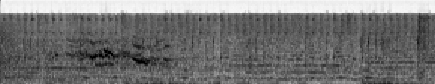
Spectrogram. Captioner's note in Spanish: Chillido de neumáticos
